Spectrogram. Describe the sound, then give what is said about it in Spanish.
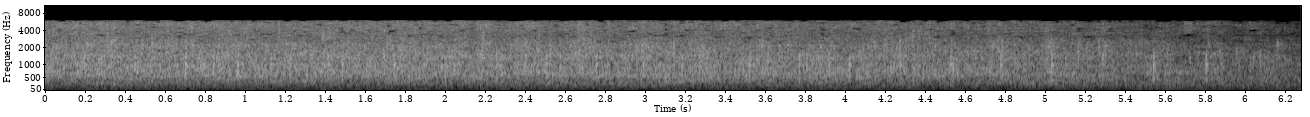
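A crowd applauds for Mexico City head of government Miguel Ángel Mancera, steadily for several seconds, a dense, even wash of many hands clapping at once that stays loud throughout and eases off only slightly at the end. No voices are heard. “Un aplauso para Miguel Ángel Mancera.”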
